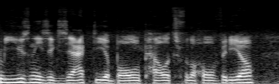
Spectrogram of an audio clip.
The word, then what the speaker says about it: diabolo: me on the pronunciation this is diabolo not Diablo Oh and before I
